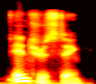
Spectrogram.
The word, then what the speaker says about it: interesting: Another classic is the word interesting. It is written as 4 syllables. Interesting. But in real-world application, the second syllable is completely elided. Exactly. It becomes 3 syllables.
